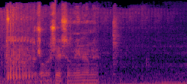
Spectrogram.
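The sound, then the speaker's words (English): A voice mimics a car engine starting, a sputtering, revving vocal buzz that rises and then settles into a low, steady rumble, fairly loud. “So let's get in this car and get it started.”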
